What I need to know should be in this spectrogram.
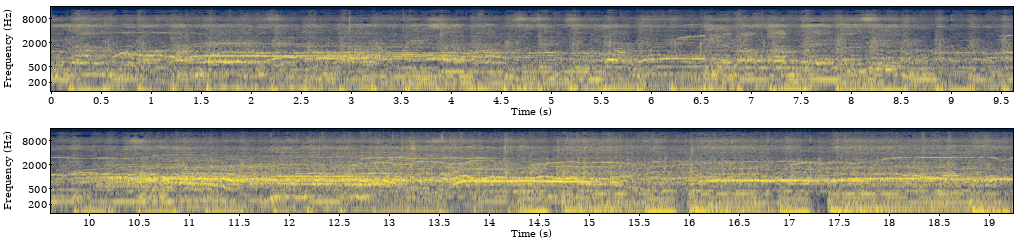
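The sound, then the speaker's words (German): A carnival crowd in a festival tent cheering and singing along to a men's ballet performance: loud, continuous massed voices and shouts over a steady rhythmic pulse that carries on throughout. “Im Festzelt steppt der Bär. Die Zuschauer stehen auf den Stühlen und wippen in den Knien. Sie klatschen und singen mit.”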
